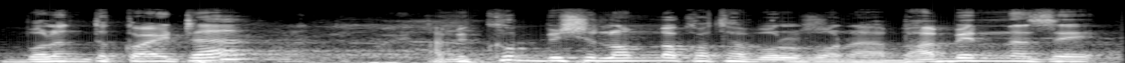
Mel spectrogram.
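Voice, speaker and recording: A male preacher delivering a sermon, shouting exhortations, quizzing the crowd with call-and-response questions and chanting verses slowly and melodically. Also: a little high, lively intonation. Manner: loud exhortation with bursts of shouting. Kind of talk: sermon with chanted scripture recitation.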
